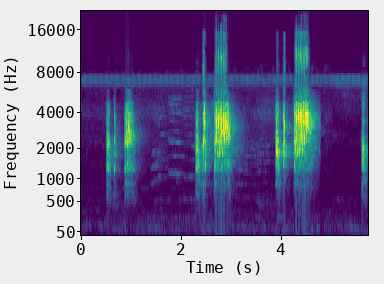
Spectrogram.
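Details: Quail calling, recorded as training material to get contest quail calling actively: two or three quick clipped notes then a louder rasping burst, phrases spaced roughly 1.7 seconds apart over a faint constant high whine.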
